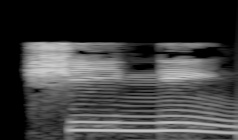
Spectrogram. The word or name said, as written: xining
